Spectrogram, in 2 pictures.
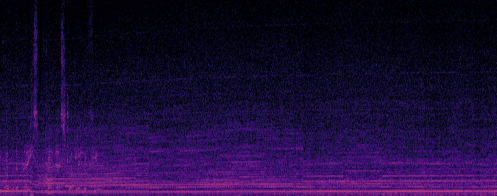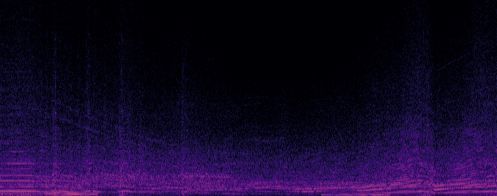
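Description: A racing car engine roars at high revs, then drops and rises in pitch through gear changes.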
